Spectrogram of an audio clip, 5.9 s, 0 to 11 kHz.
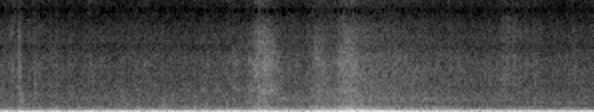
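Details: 1940 Ford Tudor revving after new tailpipes from an eBay kit were fitted (hangers and clamps still to go on): deep, even exhaust burble swells smoothly with throttle and settles, no rattles or blowing. Normal revving.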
